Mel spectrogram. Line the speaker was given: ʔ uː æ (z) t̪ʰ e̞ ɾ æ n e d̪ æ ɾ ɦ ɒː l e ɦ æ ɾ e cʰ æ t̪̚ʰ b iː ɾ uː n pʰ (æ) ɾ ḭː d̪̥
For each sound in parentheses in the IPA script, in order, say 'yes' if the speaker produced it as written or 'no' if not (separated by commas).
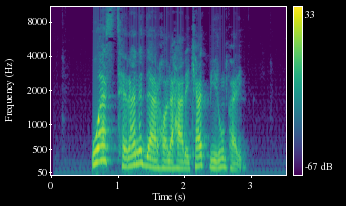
yes, yes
